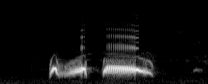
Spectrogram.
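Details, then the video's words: A single spotted dove phrase in the urging and calling coo styles, used for training caught and decoy birds: a short rising opening note, a brief break, then a drawn-out level coo, followed by a faint distant peep. "Tiếng cu gáy Thúc + Gáy Gọi dùng luyện bổi và tập mồi gáy sung mãn mỗi ngày"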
